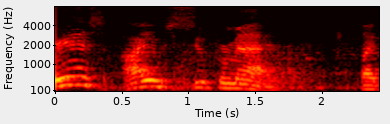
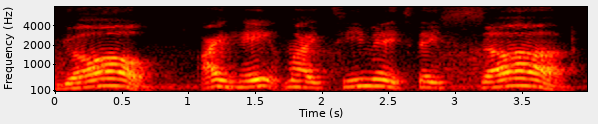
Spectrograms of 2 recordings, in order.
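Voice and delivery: raised, loud frustration; angry venting; 4 semitones higher, 5 dB louder, much slower than usual. Real, not acted. Gamer venting about teammates, angry and loud. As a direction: burst out in exasperation, pitched up.

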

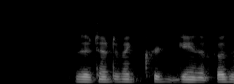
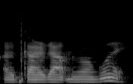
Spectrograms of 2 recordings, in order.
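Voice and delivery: ordinary delivery

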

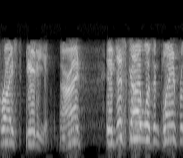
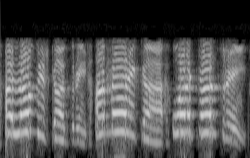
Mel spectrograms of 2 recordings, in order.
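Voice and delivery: higher, slow mock Russian comic accent; mock Smirnoff Russian accent; 8 semitones higher than usual. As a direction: ham up a Yakov Smirnoff Russian immigrant. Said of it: "Yakov Smirnoff schmucks".

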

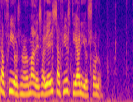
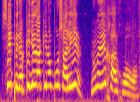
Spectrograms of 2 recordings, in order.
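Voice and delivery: much higher, louder, exasperated; exasperated complaint; 8 semitones higher, 4 dB louder than usual. Real, not acted. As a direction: protest that you're trapped. Stuck in the game, complaining.

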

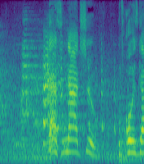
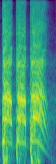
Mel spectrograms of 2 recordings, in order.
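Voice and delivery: high, loud shouted pop pop; shouted ad-lib; 10 semitones higher, 11 dB louder, slower than usual. Shown as a demonstration. Host shows a passerby the ad-lib, loud shout. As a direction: bark the ad-libs like a drill rapper. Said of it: "I wanna hear pow".

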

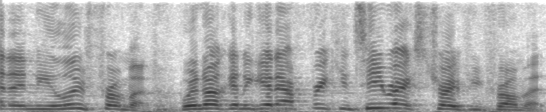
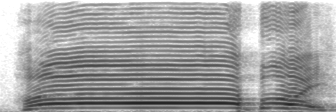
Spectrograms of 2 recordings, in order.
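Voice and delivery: loud groan; 5 semitones higher, 10 dB louder than usual. Real, not acted. Game loading dread.

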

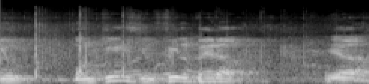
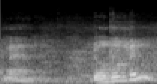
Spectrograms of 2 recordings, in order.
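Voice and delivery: usual speaking voice

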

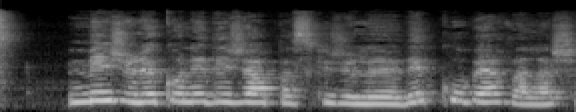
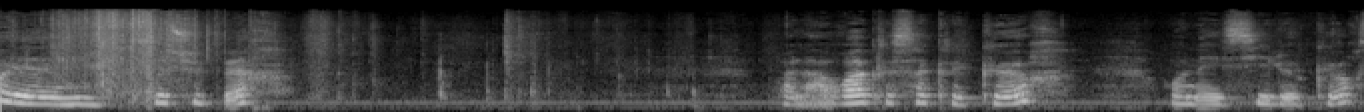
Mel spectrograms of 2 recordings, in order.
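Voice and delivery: usual speaking voice

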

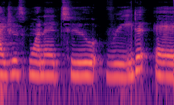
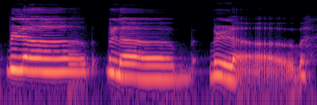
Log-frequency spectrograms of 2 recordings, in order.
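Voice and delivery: glum fish blubbing; 4 dB louder, much slower than usual. Acted. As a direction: draw out each blub, sinking down. Gloomy fish's drawn-out blubs.

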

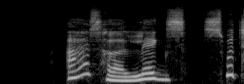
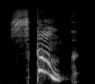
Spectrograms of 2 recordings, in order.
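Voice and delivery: put-on high, firm child's voice; a small girl insisting; firm little girl; 14 semitones higher than usual. A narrator's reading. Jo firmly picking the animal for Daddy's story. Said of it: "she said firmly".

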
